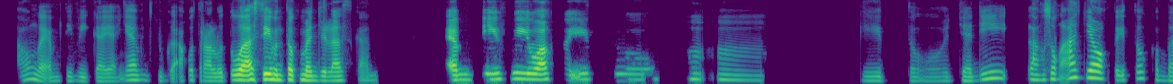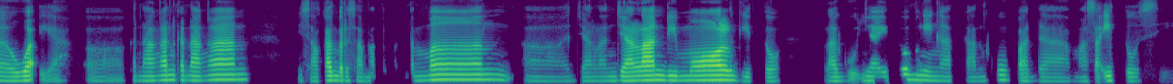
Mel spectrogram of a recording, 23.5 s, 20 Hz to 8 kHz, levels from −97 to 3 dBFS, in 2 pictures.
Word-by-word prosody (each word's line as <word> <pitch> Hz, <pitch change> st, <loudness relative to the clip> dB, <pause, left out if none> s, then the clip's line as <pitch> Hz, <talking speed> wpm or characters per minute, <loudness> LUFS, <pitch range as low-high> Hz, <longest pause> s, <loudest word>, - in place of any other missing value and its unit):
tau 165 Hz, +5 st, -15 dB
nggak -, -, -5 dB
MTV? 145 Hz, -1 st, -16 dB
Kayaknya 135 Hz, +5 st, -9 dB
m -, -, -17 dB
juga 145 Hz, 0 st, -14 dB
aku -, -, -14 dB
terlalu 140 Hz, -1 st, -5 dB
tua 175 Hz, 0 st, +10 dB
sih 195 Hz, +1 st, +9 dB
untuk 180 Hz, 0 st, +5 dB
menjelaskan. 155 Hz, -, -1 dB, 0.8 s
MTV 195 Hz, +3 st, +1 dB, 0.2 s
waktu 190 Hz, 0 st, +5 dB, 0.3 s
itu, -, -, -20 dB, 0.7 s
mhm, 175 Hz, -4 st, -11 dB, 1.0 s
gitu. 145 Hz, -1 st, -17 dB
Jadi 195 Hz, +11 st, -5 dB, 0.3 s
langsung 185 Hz, +2 st, -4 dB
aja 250 Hz, -1 st, +3 dB
waktu 170 Hz, -6 st, -11 dB
itu 225 Hz, -, -12 dB
kebawa 155 Hz, -2 st, -3 dB
ya, 75 Hz, -1 st, -17 dB, 0.2 s
eee, 75 Hz, +1 st, -20 dB, 0.2 s
kenangan-kenangan 170 Hz, +3 st, -3 dB, 0.5 s
misalkan 145 Hz, +3 st, -5 dB
bersama 140 Hz, -2 st, -11 dB, 0.4 s
temen. 185 Hz, +2 st, -2 dB
Eee, 140 Hz, -1 st, -21 dB, 0.2 s
jalan-jalan 150 Hz, +3 st, +1 dB
di 165 Hz, -, -2 dB
mall 170 Hz, +1 st, +4 dB
gitu 140 Hz, 0 st, -14 dB, 0.5 s
lagunya 150 Hz, +1 st, -10 dB
itu 150 Hz, -, -16 dB
mengingatkanku 155 Hz, 0 st, -12 dB
pada 135 Hz, -1 st, -14 dB
masa 135 Hz, 0 st, -14 dB
itu 150 Hz, -2 st, -8 dB
sih -, -, -19 dB
160 Hz, 105 wpm, -21 LUFS, 145-180 Hz, 1.0 s, tua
